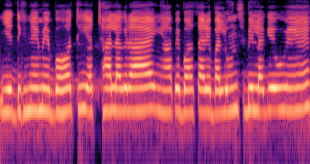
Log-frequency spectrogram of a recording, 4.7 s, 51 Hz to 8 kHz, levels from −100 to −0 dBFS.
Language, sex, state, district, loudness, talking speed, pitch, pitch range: Hindi, female, Bihar, Samastipur, -14 LUFS, 230 wpm, 265 Hz, 255-270 Hz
